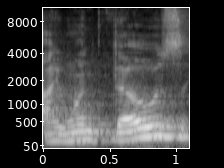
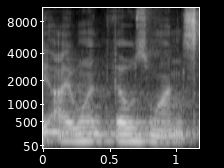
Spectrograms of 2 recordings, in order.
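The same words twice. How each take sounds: First: Slow model phrase. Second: Slow wrong example. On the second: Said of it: "em vez de". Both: Shown as a demonstration.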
